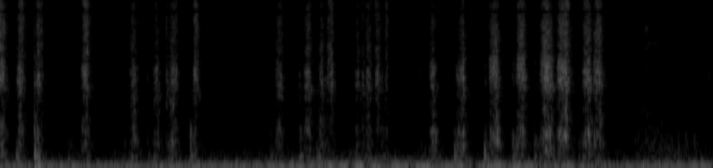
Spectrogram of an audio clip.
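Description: A soft pastel stick scratching and rubbing across pastel paper in many short, uneven strokes as green grass and stems are laid in.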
